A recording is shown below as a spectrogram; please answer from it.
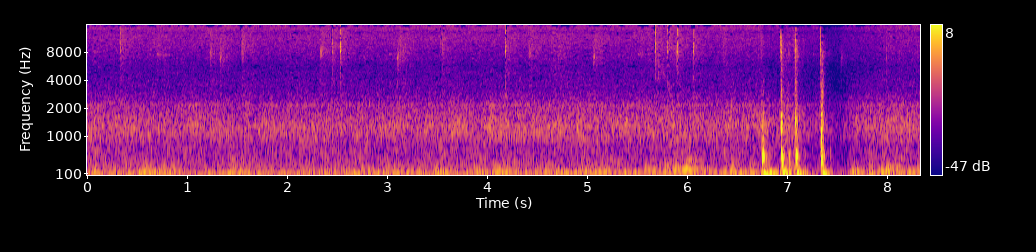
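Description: Steady low hum with background hiss, with faint clicks here and there and a cluster of sharper clicks about seven seconds in.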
